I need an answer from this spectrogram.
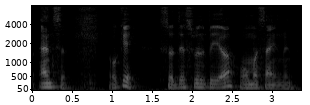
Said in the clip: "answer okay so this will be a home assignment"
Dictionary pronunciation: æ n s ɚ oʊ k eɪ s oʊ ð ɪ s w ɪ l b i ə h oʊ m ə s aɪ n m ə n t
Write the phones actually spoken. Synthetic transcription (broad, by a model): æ n s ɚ oʊ k eɪ s oʊ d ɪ s w ɪ l b i ə h oʊ m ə s aɪ n m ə n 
